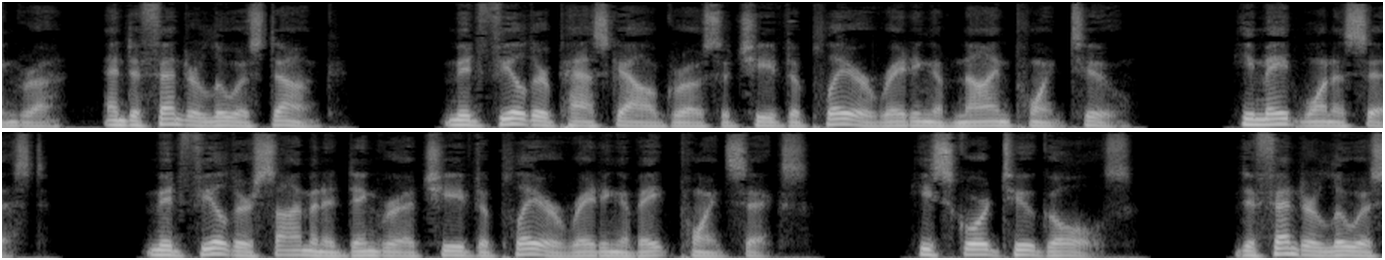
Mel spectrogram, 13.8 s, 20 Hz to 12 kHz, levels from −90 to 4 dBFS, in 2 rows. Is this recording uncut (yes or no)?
yes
